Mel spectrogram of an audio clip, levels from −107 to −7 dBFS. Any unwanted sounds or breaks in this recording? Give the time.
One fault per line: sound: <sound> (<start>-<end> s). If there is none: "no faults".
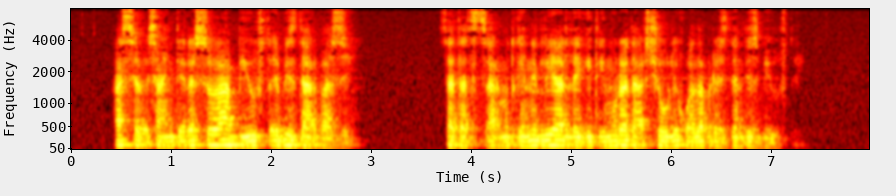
no faults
